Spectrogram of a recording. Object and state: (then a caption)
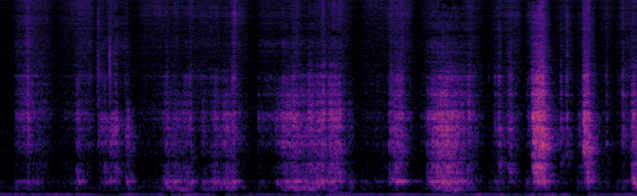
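Scratch-art paper scraped with a stylus. A wooden stylus scrapes fine lines into the black coating of a flat scratch-art paper sheet lying on a desk, working along the lower right edge. Short, dry, rasping scratches come in uneven bursts about once a second, centred in the midrange with little low end and almost no ring after each stroke.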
